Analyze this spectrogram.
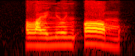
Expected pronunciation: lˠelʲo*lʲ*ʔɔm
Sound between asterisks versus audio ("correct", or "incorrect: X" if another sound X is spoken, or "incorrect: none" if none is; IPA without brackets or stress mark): correct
